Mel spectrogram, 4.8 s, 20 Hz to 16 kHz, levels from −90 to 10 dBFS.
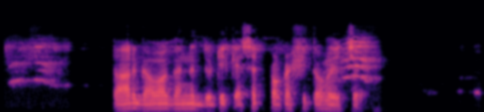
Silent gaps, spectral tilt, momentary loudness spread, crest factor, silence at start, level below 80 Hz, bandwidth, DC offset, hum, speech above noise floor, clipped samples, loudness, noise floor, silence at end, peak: none; -4 dB/octave; 12 LU; 24 dB; 0.05 s; -70 dBFS; 8 kHz; under 0.1%; none; 53 dB; under 0.1%; -27 LUFS; -80 dBFS; 0.05 s; -6 dBFS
